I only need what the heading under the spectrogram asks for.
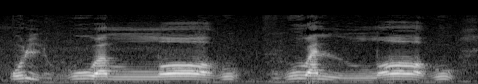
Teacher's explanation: Et donc, on a affaire ici à un cas de at-tafkhim, dont le lam du mot Allah est donc lu avec agrandissement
